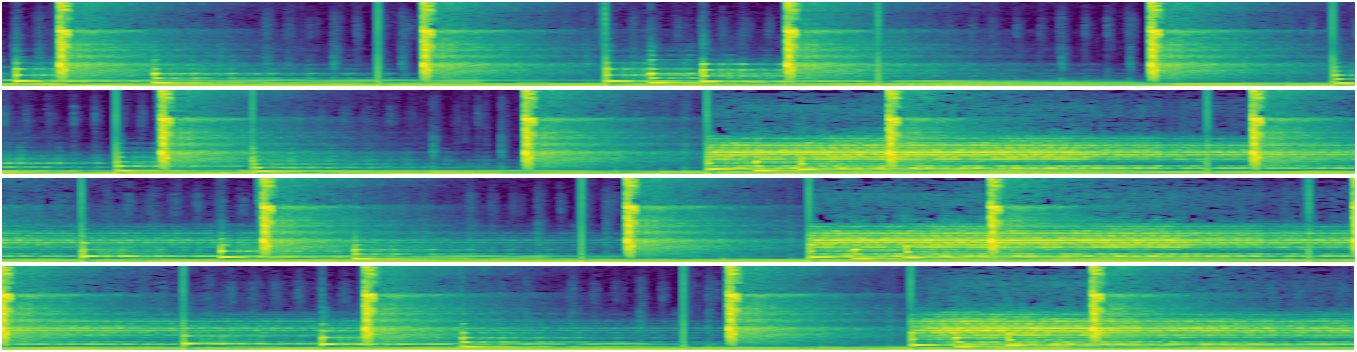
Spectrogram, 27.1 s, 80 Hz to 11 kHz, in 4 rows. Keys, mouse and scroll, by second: 0.0 KP_Enter, 2.9 click, 6.1 click, 8.8 click, 10.6 click, 11.4 Escape, 12.4 click, 13.7 click, 14.8 KP_1, 15.1 KP_8, 15.4 KP_0, 16.0 KP_Enter, 18.4 click, 20.8 click, 22.0 click, 22.8 Escape, 24.6 click, 26.5 click.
